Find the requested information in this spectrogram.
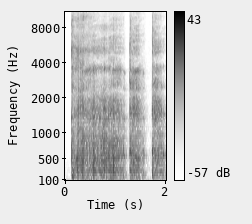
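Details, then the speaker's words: An adult who reports a mild fever and a cough gives one long, rough throat clearing, then two short, harsh coughs, described as sounding bad and audible. "Yeah, I have like a little bit of a fever today and like a little bit of a cough."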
